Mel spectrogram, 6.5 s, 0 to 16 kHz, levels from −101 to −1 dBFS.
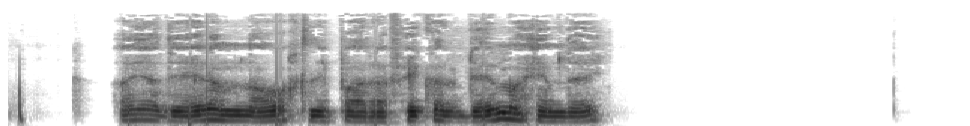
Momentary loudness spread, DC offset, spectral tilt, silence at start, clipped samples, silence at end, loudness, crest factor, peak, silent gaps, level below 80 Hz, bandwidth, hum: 11 LU; under 0.1%; -6.5 dB/octave; 0.1 s; under 0.1%; 2.5 s; -20 LUFS; 18 dB; -4 dBFS; none; -56 dBFS; 11.5 kHz; none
